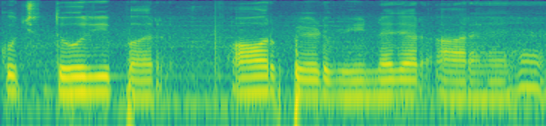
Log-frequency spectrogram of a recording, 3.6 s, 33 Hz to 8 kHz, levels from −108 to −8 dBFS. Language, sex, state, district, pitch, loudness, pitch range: Hindi, male, Uttar Pradesh, Lalitpur, 125 Hz, -17 LUFS, 120-145 Hz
